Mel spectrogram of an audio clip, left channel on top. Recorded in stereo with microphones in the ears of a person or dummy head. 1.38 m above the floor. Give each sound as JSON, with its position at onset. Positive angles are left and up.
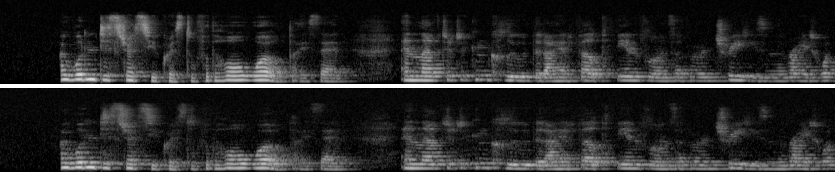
{"t": 0.6, "sound": "a woman speaking", "side_deg": 40, "distance_m": 1.0}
